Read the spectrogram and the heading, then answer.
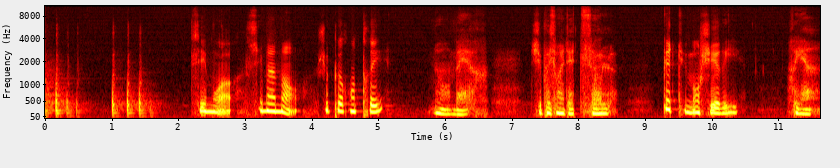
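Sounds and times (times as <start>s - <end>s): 
firm raps knocking on a bedroom door: 0.0s - 1.7s
speech: 2.3s - 5.2s, 5.8s - 6.5s, 7.3s - 8.6s, 9.3s - 10.4s, 11.2s - 11.6s.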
